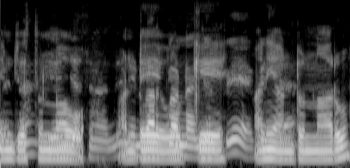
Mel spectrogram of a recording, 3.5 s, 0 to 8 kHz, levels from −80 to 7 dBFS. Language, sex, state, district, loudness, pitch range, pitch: Telugu, male, Andhra Pradesh, Sri Satya Sai, -15 LUFS, 110-115 Hz, 115 Hz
